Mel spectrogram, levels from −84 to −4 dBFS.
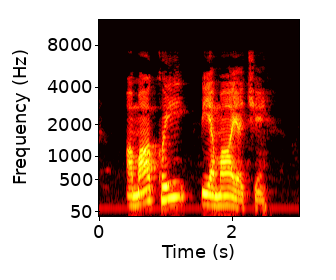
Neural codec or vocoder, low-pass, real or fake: none; 7.2 kHz; real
